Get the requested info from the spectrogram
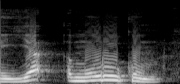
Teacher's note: यहाँ पर देखें जो ये अलिफ आपको दिख रहा है, ये अलिफ नहीं हमज़ा है और हमज़ा साकिना है तो इसको हम झटका देकर पढ़ेंगे यअमुरुकुम, क्योंकि हमज़ा साकिना जब भी आएगा आपको झटका देकर पढ़ना है।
